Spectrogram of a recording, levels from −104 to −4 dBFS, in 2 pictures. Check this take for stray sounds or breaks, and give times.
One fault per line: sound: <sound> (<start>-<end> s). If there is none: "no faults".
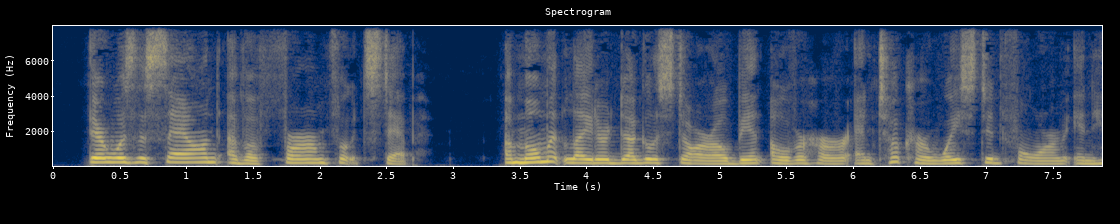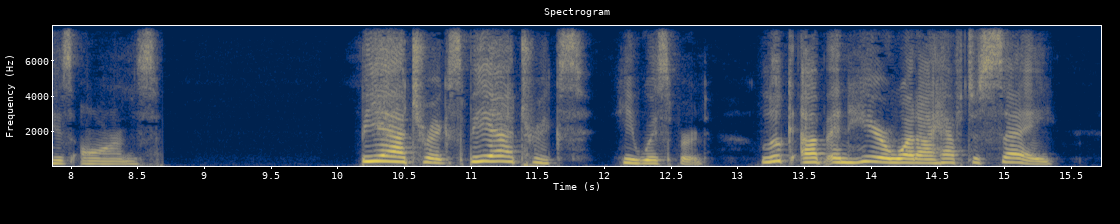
no faults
